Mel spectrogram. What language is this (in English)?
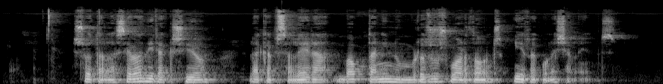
Catalan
